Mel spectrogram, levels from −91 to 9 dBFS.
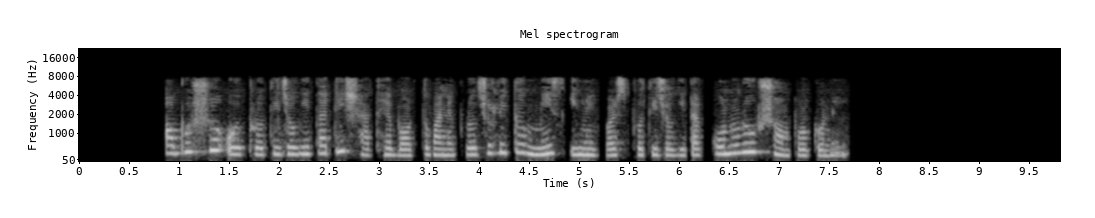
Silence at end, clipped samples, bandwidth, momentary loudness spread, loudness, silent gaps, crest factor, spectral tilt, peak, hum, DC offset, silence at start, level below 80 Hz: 2.15 s; under 0.1%; 8.2 kHz; 8 LU; -19 LUFS; 3.37-3.42 s, 5.20-5.25 s, 6.24-6.31 s; 16 dB; -3.5 dB/octave; -4 dBFS; none; under 0.1%; 0.85 s; -64 dBFS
